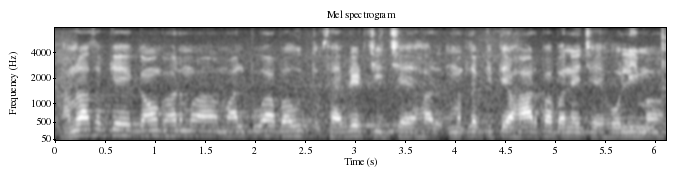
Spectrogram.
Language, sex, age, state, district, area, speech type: Maithili, male, 18-30, Bihar, Supaul, rural, spontaneous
